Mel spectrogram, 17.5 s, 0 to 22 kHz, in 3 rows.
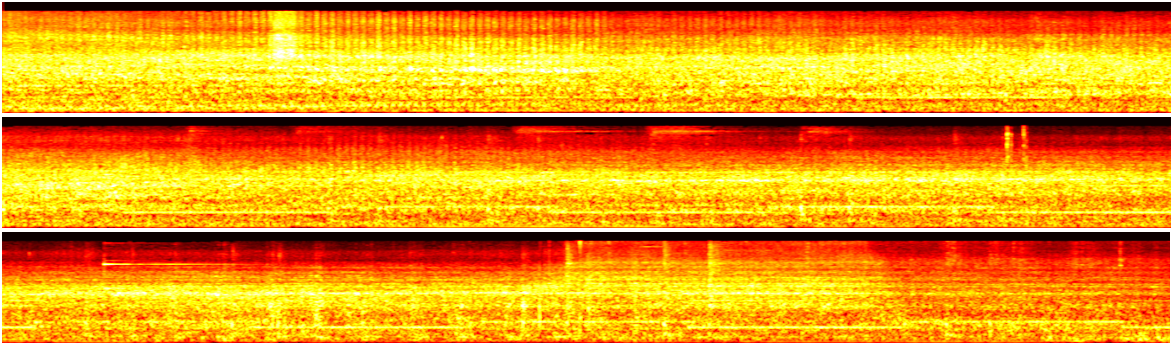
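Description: A CC201 diesel-electric locomotive and its passenger coaches rolling past close by: a steady loud rumble of engine and wheels on rail. Over it sounds an electronic two-tone warning signal, alternating between a lower and a higher tone about once a second.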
